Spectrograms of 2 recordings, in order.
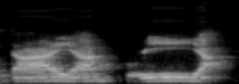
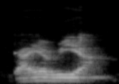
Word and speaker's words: diarrhea: So it is 4 syllables, diarrhea, diarrhea.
